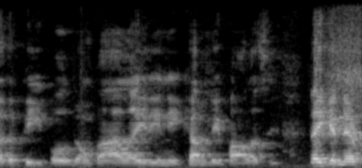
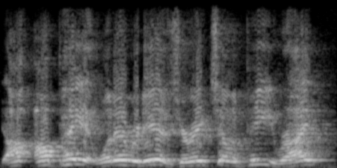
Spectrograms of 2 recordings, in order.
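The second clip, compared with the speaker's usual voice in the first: eager suspect; 8 semitones higher, 4 dB louder than usual. Retold or imitated. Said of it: "And he said".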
